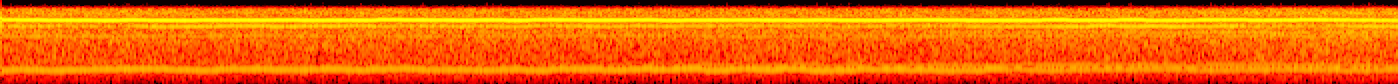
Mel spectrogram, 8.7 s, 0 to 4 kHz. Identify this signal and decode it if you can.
FT8.
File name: IC-7100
